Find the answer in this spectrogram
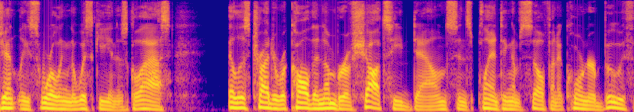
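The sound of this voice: An unforced reading voice with ordinary pitch variation sounds against a quiet background.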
